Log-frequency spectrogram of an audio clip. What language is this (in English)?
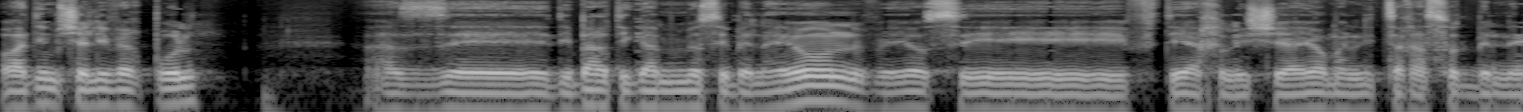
Hebrew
